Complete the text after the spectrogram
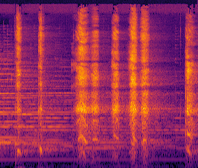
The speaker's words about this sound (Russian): Чего ты плачешь, любимая?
